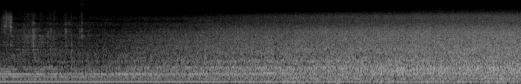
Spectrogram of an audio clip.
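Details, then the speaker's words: Dr Infrared DR988 5600W portable heater fan after replacing the rear motor piece that holds the armature: smooth, steady whoosh and even hum, with the earlier loud metal-to-metal screech gone; running normally. "It sounds like it should now. It's not making that loud metal to metal screeching sound. So it seems to be working fine right now."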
